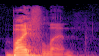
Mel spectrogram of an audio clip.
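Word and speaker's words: Byfuglien: He also gave me a pronunciation for the one I kept saying was like Flygen, Flygen. Like, could not pronounce the name. And all right, I'm already accepting my fate. But I have to look at his name Justin. – Again. Yes, and it's Byflin.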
